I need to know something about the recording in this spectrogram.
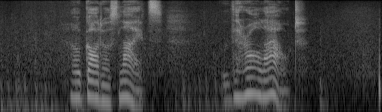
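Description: A young woman speaks quietly and with worry.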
